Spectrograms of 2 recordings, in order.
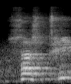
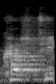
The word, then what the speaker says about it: षष्ठी: और तत्पुरुष समास में भी षष्ठी तत्पुरुष समास। ध्यान रखिए, षष्ठी का उच्चारण हम लोग इसी प्रकार किया करते हैं। कुछ लोग इसको खष्ठी भी कहते हैं, लेकिन पाणिनीय व्याकरण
